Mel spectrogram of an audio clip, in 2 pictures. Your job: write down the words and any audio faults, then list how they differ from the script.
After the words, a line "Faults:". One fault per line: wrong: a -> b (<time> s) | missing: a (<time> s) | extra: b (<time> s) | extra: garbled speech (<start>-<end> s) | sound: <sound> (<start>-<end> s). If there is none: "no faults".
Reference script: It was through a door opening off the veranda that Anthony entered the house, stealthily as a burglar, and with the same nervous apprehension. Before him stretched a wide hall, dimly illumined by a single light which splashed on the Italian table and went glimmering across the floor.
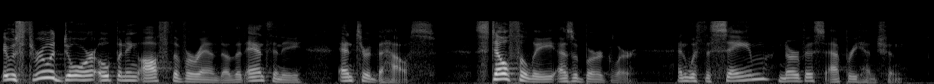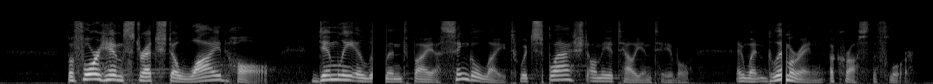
It was through a door opening off the veranda that Anthony entered the house, stealthily as a burglar, and with the same nervous apprehension. Before him stretched a wide hall, dimly illumined by a single light which splashed on the Italian table and went glimmering across the floor.
Faults:
sound: dropout (13.1-13.2 s)
sound: dropout (17.2-17.2 s)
